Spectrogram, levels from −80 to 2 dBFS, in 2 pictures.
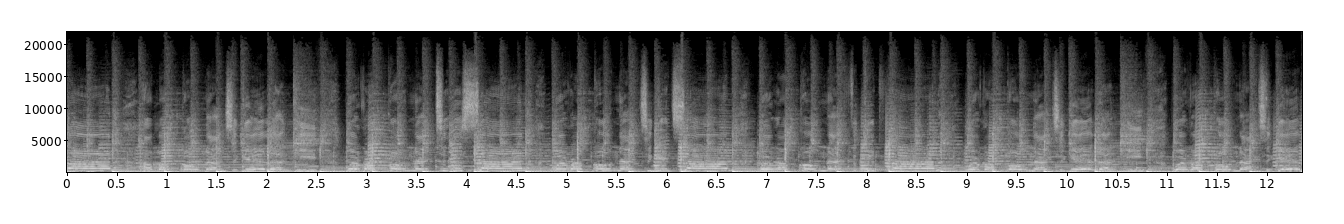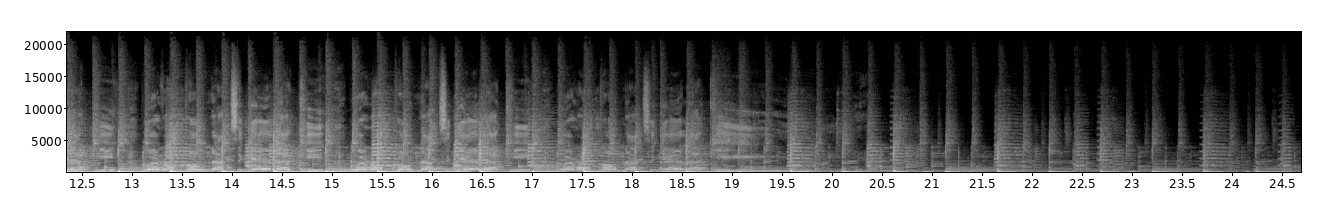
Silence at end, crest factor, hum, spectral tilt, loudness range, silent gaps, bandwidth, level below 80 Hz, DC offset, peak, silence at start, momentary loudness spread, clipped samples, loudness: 0.05 s; 14 dB; none; -4.5 dB/octave; 10 LU; none; 19 kHz; -18 dBFS; under 0.1%; 0 dBFS; 0 s; 14 LU; under 0.1%; -15 LUFS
